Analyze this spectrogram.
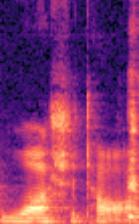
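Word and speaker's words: Ouachita: area, and they'll say, now how do you say the lake name? And he's like, Washita, the Washita Mountains, Lake Washita. But it doesn't have a W, so it's it's OU though.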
